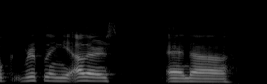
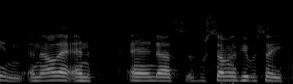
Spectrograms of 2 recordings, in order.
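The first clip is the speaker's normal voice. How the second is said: usual speaking voice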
